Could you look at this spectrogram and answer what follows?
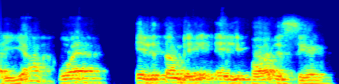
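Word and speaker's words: Yahweh: E como nós vemos as letras que escrevem esse nome que se pronuncia Yahué, ele também ele pode ser lido através de suas letras individuais, sendo iot, rei, vá, rei, né?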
